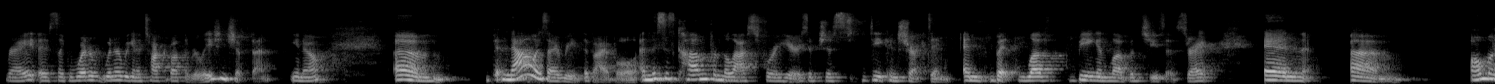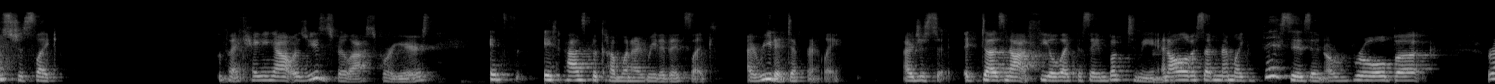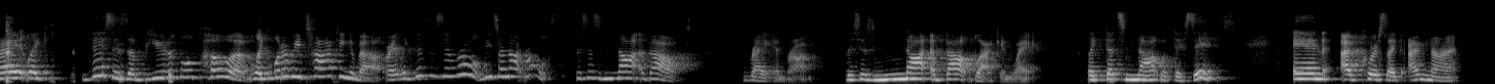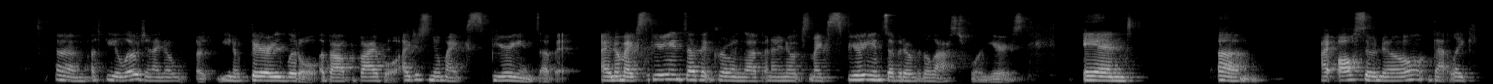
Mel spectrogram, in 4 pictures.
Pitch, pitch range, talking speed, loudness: 195 Hz, 175-245 Hz, 195 wpm, -28 LUFS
